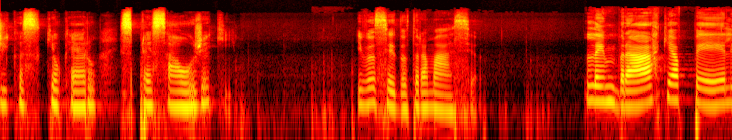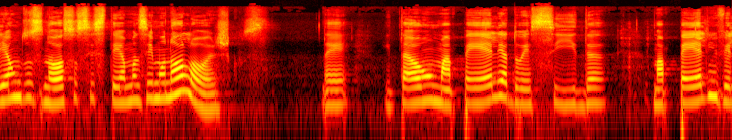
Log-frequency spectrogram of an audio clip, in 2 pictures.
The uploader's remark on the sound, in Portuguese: Este episódio foi gravado ao vivo no Centro Cultural da Usiminas. Na cidade de Ipatinga.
